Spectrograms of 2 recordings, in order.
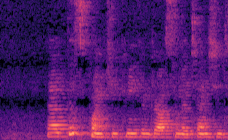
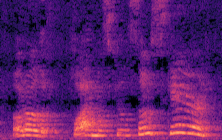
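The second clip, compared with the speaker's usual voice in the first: higher, louder, playful dismay; mock alarm; 8 semitones higher, 5 dB louder than usual. Parent talks to child about the fly's feelings, mock alarm. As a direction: exclaim it with child-directed concern. Voicing sympathy for the fly.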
